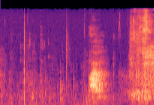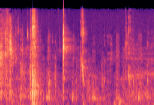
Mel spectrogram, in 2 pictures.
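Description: Close-miked chewing and lip smacking of a mouthful of sauce-covered fried pork, with scattered wet clicks. There are louder bursts of mouth noise about two and three seconds in.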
